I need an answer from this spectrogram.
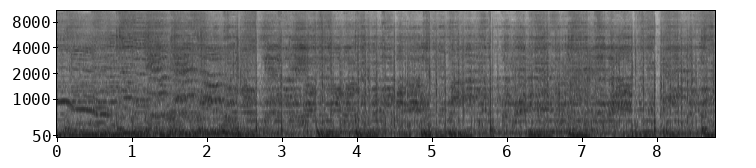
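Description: Loud music with singing, over repeated firework shell bursts and booms.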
